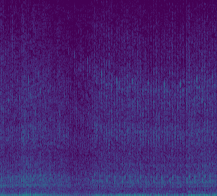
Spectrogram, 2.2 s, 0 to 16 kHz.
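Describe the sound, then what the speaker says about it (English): In Farming Simulator 25, a tractor engine idles at a steady, loud, low rumble with an even mechanical chug throughout, no voices over it. "So next time, put your engine off, though."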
